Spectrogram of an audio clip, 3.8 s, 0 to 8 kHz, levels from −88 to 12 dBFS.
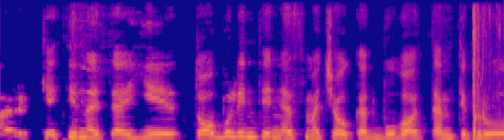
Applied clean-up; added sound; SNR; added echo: classical method Wiener filter.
